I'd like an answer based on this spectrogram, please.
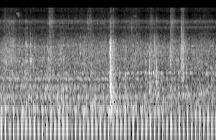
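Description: Motor scooter engine idling with an even, fast putter, about a dozen beats a second. A single sharp knock sounds a little over two seconds in.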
